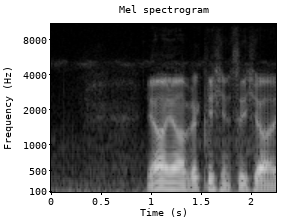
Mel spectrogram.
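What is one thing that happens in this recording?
A man speaks in a shaken, hesitant voice.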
